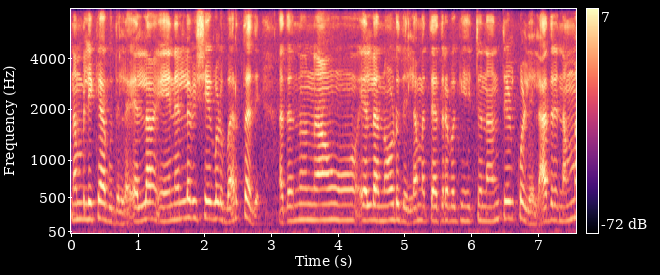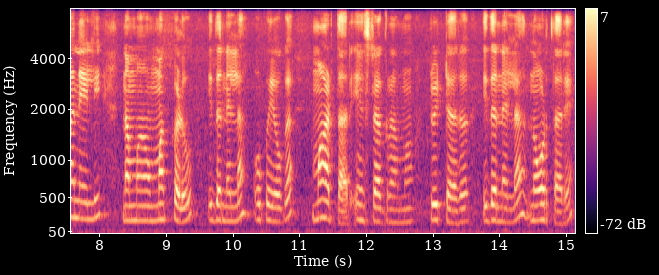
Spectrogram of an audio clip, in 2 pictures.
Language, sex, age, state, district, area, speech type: Kannada, female, 60+, Karnataka, Udupi, rural, spontaneous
